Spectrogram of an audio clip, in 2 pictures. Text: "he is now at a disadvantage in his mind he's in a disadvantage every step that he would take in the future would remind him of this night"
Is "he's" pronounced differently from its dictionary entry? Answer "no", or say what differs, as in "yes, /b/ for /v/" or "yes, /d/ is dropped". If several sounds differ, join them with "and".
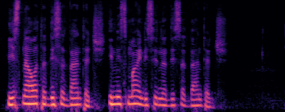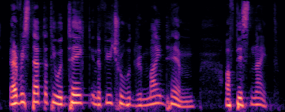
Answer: yes, /s/ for /z/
